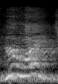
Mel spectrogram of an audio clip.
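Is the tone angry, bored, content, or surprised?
angry. It is said in an angry tone. The speaker is upset about the lateness. "So that's mad, right? I'm mad about it"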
